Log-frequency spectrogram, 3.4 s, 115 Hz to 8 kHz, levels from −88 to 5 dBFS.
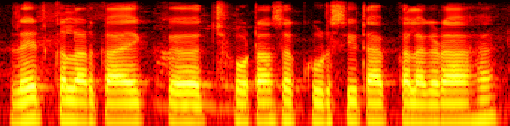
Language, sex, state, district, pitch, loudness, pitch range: Hindi, male, Delhi, New Delhi, 130 Hz, -15 LUFS, 125-135 Hz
